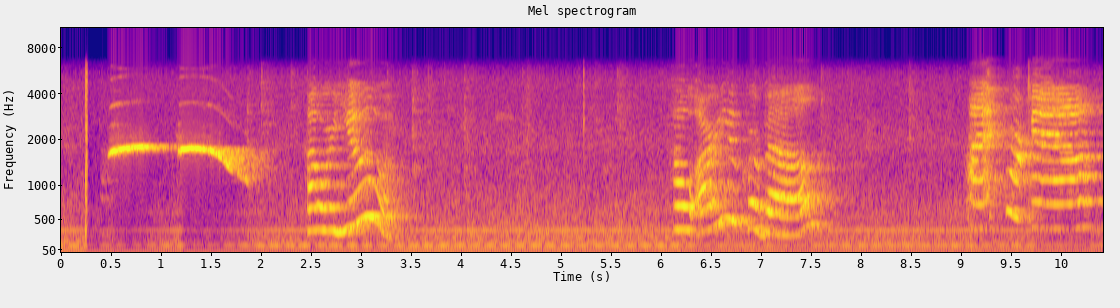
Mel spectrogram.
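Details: A zoo double yellow-headed amazon parrot chatting with guests gives a clear, level whistle that drops at the end, then three bursts of speech-like talking, with a steady electrical hum underneath.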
